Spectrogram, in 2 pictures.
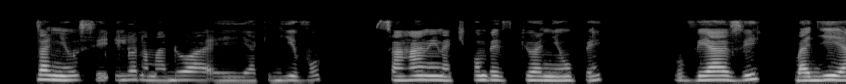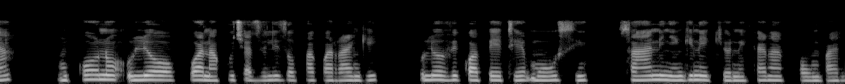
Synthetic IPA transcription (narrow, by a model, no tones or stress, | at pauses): zaɲɛusiʔilijɔnamaɗɔajakiʄivu | saɦaninaki̥kɔmbɛzikiwaɲɛupɛ | uviazi | ɓaʄia | m̩kɔnɔʔuliɔk̚uwanakut͡ʃazilizɔpakwaɾaŋɡi | uliɔvikwapɛtʰɛmɔusi | sahaniɲiŋɡinɛikiɔnɛkanak̚waumbali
